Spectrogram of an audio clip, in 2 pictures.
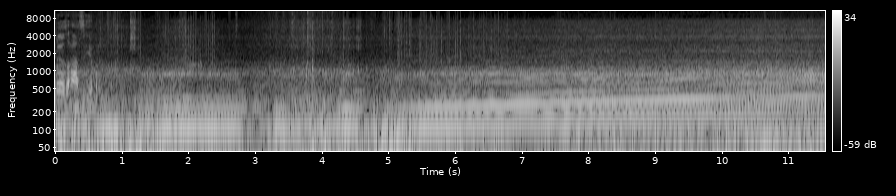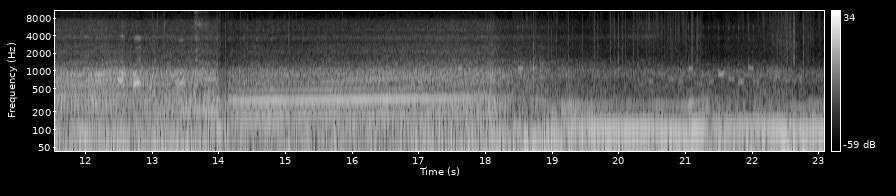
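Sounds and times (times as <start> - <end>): car engine accelerating hard: 0.3 - 23.0.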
